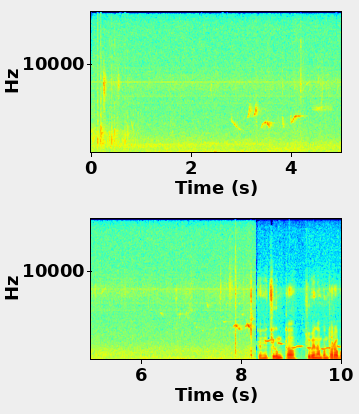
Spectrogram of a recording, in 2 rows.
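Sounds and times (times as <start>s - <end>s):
open-air background hiss: 0.0s - 10.0s
small bird chirping: 6.4s - 10.0s.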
